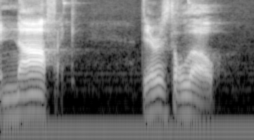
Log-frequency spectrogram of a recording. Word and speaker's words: Norfolk: pressure over downtown Norfolk yes I say it another way the correct way to say it supposed to say it in Virginia Norfolk there's the low right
